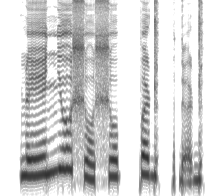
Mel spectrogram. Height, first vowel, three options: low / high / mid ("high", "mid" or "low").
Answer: mid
